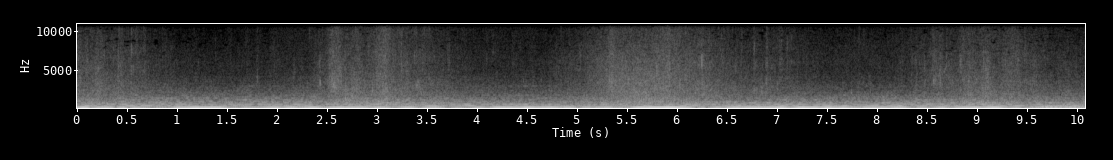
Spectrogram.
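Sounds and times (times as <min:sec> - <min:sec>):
music with held low note: 0:00.0 - 0:10.0.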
